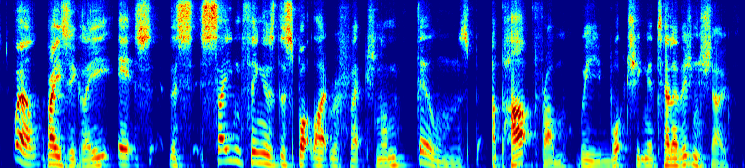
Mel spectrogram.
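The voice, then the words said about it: Hoarse, failing voice. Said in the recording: “I'm losing my voice, bear with me.”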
